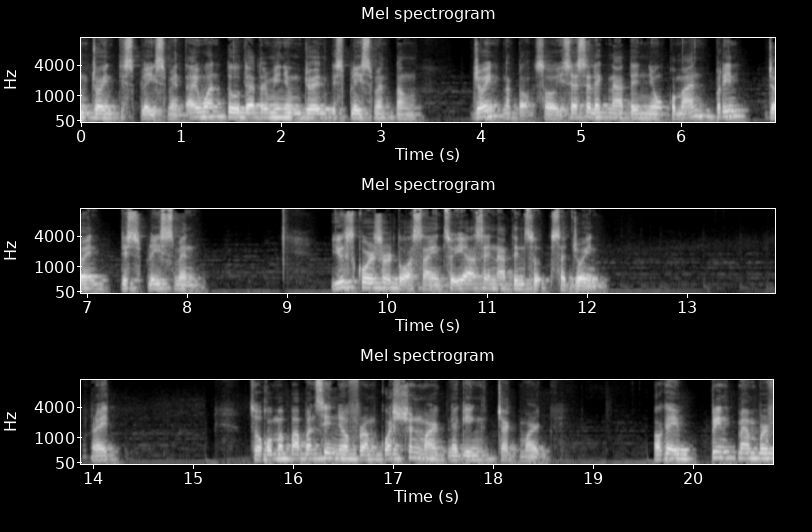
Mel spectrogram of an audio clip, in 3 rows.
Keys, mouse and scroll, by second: 1.0 ctrl+click, 5.9 click, 8.9 ctrl+click, 9.4 click, 10.0 click, 11.7 click, 13.2-14.4 drag, 19.3 click.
